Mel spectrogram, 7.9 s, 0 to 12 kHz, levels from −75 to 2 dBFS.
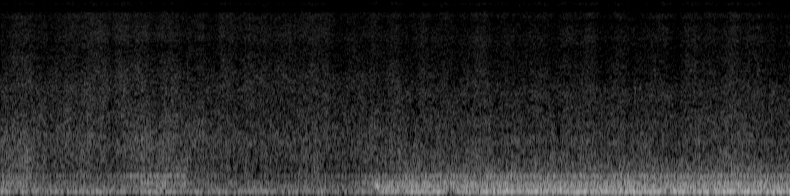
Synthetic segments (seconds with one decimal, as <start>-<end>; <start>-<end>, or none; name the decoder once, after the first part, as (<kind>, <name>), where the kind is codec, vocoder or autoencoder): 2.0-2.7 (vocoder, Vocos); 4.3-7.9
